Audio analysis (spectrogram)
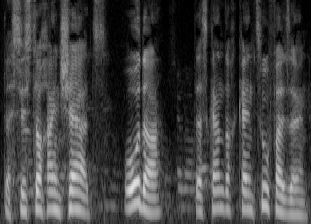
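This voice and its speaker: A man's voice: high voice, measured pace. A young male pupil playing a grumbling young man in an amateur school radio play. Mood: indignant. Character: grumbling young man, food lover, hates Paris.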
